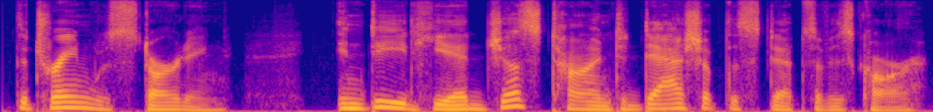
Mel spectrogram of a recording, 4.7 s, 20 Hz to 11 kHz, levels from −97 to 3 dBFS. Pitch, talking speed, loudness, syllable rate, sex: 120 Hz, 220 wpm, -19 LUFS, 4.8 syllables/s, male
